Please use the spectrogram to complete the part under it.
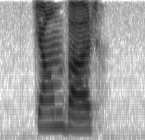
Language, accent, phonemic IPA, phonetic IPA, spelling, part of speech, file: Armenian, Eastern Armenian, /t͡ʃɑmˈbɑɾ/, [t͡ʃɑmbɑ́ɾ], ճամբար, noun, Hy-ճամբար.ogg
- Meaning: camp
